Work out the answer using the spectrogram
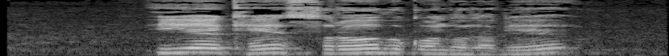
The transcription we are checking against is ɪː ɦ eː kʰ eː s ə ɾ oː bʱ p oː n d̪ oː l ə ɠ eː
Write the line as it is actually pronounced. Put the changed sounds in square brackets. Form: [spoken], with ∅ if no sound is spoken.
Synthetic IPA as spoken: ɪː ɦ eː kʰ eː s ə ɾ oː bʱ [k] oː n d̪ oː l ə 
